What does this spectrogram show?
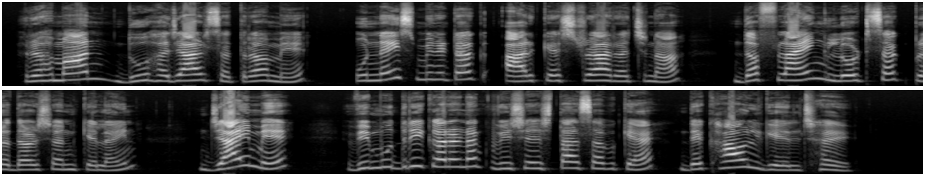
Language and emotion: Maithili, neutral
